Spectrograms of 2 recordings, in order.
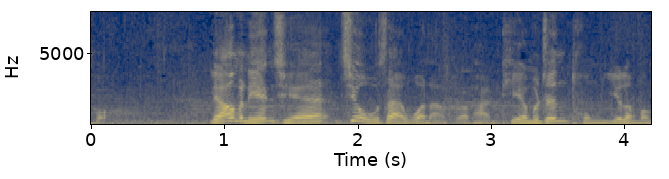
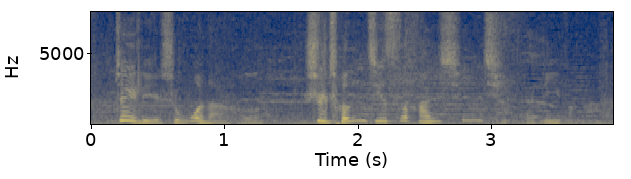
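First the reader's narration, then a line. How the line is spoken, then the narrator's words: Sighing. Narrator (Chinese): 对身边的侍卫感叹道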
